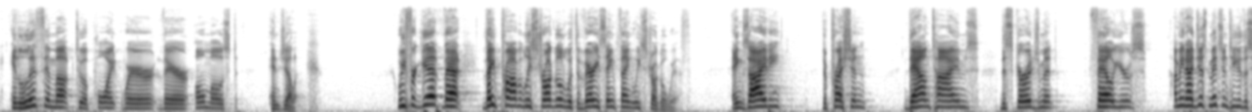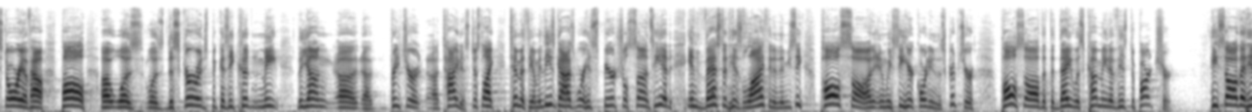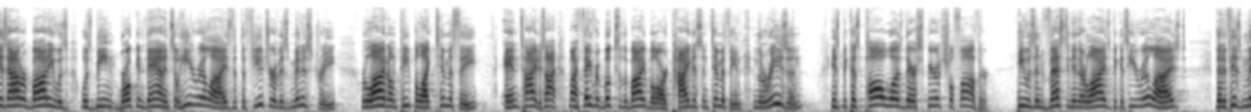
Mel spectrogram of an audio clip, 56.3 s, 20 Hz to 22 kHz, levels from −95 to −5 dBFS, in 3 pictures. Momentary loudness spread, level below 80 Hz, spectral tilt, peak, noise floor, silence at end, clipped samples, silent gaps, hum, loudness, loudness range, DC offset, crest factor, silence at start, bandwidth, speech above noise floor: 14 LU; -50 dBFS; -4 dB/octave; -4 dBFS; -69 dBFS; 0 s; under 0.1%; none; none; -24 LUFS; 6 LU; under 0.1%; 20 dB; 0.2 s; 16.5 kHz; 46 dB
